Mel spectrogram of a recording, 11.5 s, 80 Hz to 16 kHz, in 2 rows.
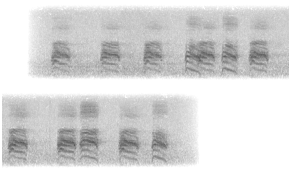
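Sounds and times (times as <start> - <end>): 
bird harsh cawing calls: 1.0 - 9.2.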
